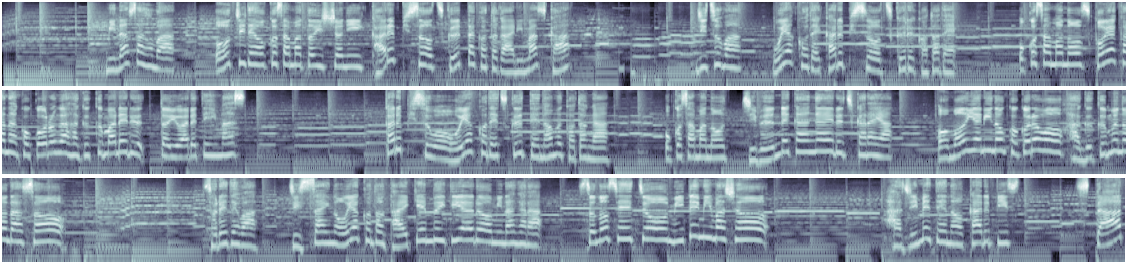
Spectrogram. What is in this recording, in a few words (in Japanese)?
企業VP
